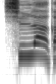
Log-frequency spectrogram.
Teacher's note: 칼날처럼 앞에 리을이 있으면 뒤에 있던 니은이 리을로 바뀌어서 칼날이 되고요. 반대로 신라처럼 뒤에 리을이 있으면 앞에 있던 니은이 리을로 바뀌어서 신라가 됩니다. 결과적으로는 언제나 릴릴 이렇게 부드러운 소리가 되는 거죠. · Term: 유음화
